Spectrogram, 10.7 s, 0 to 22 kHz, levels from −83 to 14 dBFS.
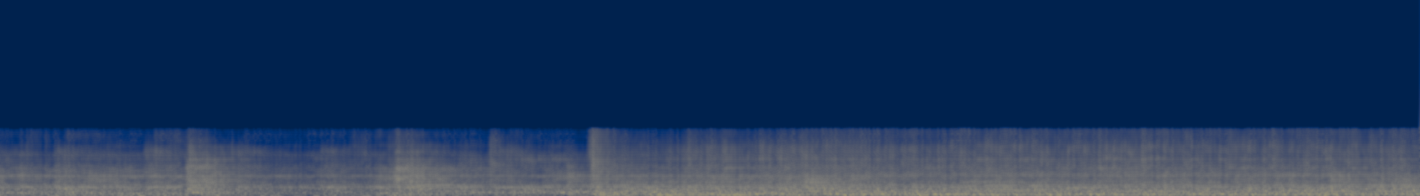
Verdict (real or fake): fake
